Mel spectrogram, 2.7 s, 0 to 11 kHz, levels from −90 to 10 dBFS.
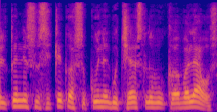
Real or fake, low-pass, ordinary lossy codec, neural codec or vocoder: fake; 9.9 kHz; MP3, 48 kbps; codec, 44.1 kHz, 1.7 kbps, Pupu-Codec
